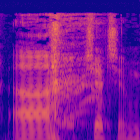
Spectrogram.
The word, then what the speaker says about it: Chechen: Gandolfini plays his cousin who used to own the place, but now it's run by Chechen businessmen. – Chechen, I'm glad you got that right.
